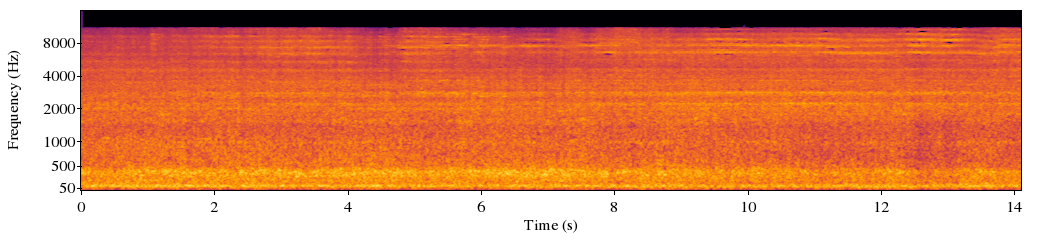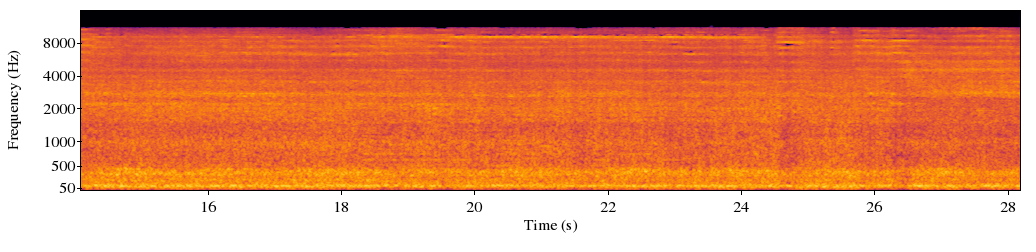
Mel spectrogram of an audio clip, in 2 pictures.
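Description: Loaded coal hopper cars of a CSX freight train rolling past: a steady rumble of steel wheels on the rails, with thin, high wheel squeal coming and going over it.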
